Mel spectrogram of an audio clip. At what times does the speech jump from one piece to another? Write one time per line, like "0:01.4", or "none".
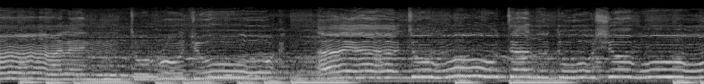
none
